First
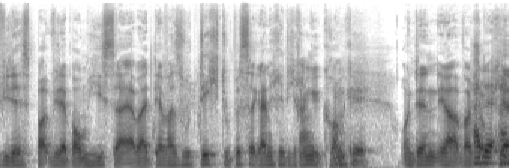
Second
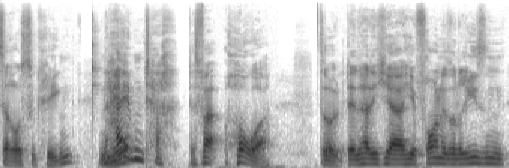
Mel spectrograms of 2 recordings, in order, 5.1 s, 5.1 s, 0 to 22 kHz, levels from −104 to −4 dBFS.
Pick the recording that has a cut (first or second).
second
